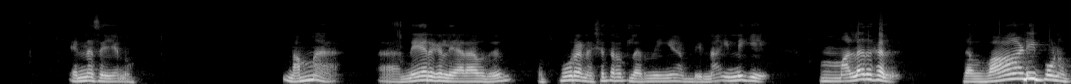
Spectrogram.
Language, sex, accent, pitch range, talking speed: Tamil, male, native, 135-175 Hz, 80 wpm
